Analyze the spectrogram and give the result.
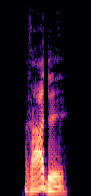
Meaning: bike
- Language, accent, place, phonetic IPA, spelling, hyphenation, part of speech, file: German, Germany, Berlin, [ˈʁaːdl̩], Radl, Radl, noun, De-Radl.ogg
